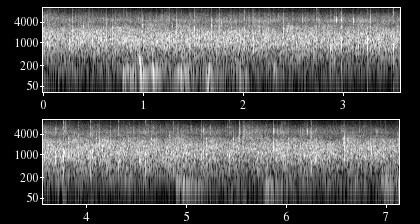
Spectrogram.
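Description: A crowd applauds steadily for several seconds, a dense, even wash of many hands clapping at a sustained loud level with no voices standing out.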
